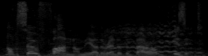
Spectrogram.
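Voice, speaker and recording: An actor with an English accent playing a cold, calculating, sardonic gentleman assassin in a video game, measured and dry. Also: medium pitch, big pitch swings, close to an everyday voice. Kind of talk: dramatic video game acting. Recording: loud music behind the voice.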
